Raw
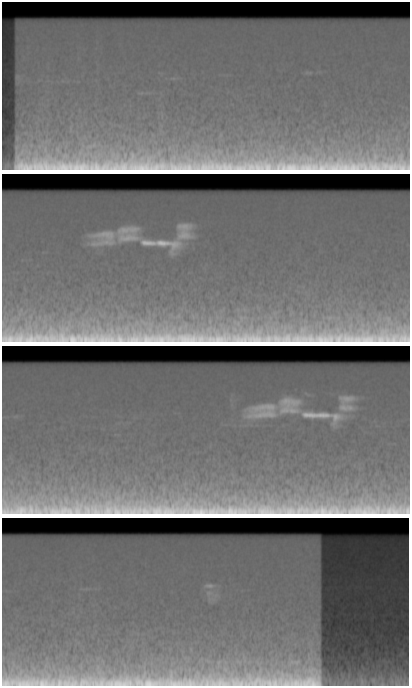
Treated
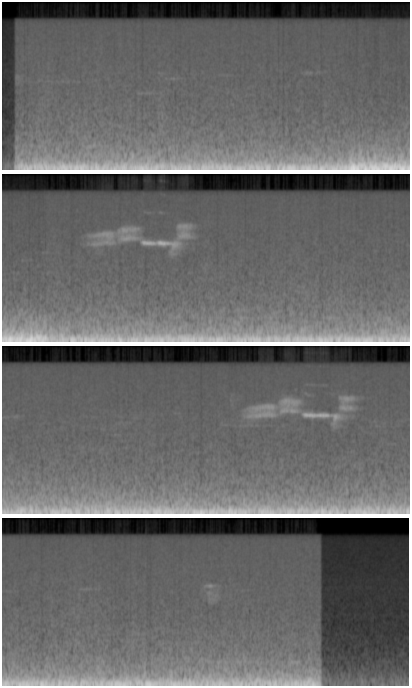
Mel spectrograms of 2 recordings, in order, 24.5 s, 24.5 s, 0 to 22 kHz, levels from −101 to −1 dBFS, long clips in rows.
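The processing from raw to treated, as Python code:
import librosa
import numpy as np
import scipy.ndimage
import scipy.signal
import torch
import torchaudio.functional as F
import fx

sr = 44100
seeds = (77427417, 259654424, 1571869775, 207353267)

p1 = fx.low_shelf(x, sr, hz=320.0, db=9.0, at=(5.2, 6.78))
p2 = 10.0 ** (-22.0 / 20.0) * (np.abs((p1 / 10.0 ** (-22.0 / 20.0) + 3.0) % 4.0 - 2.0) - 1.0)
p3 = p1 + F.gain(torch.from_numpy(p2), -10.5).numpy()
y = F.gain(torch.from_numpy(p3), -5.5).numpy()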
